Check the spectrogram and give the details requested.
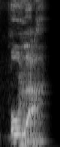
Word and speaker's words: Hola: Now they don't pronounce the letter H in Spanish, so it's just Hola. Hola, Hola, Senor.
